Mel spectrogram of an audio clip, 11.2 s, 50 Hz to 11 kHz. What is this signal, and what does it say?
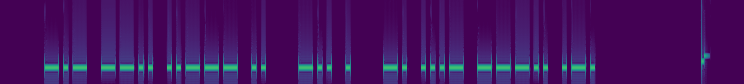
Morse code, heard as a keyed tone, about 17 wpm, 700 Hz. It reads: KZ2I DE NV8R
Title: USA Callsign DE Callsign - 4 Characters - 17wpm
